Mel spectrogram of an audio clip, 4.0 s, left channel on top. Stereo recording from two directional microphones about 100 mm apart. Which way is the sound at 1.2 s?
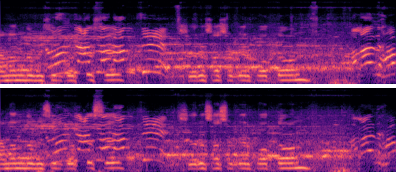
80° left.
